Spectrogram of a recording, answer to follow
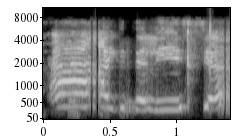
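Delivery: high, loud squeal of delight with a laugh. Real, not acted. Host's guest squeals over chocolate, delighted and laughing. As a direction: gush over a treat, laughing.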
